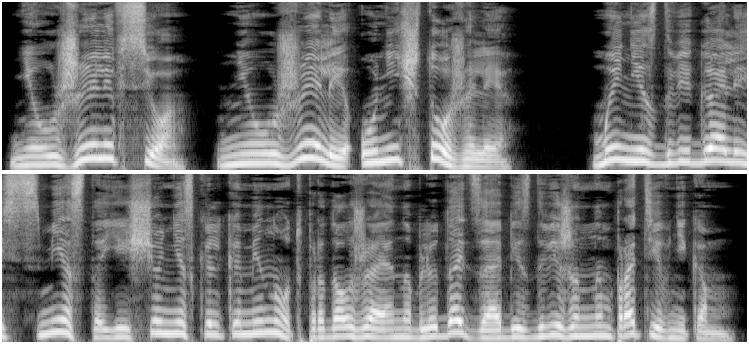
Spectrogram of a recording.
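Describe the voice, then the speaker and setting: Male audiobook reader, high-pitched, slow, first-person narration. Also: expressive, warm tone, no room sound, clean studio sound.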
